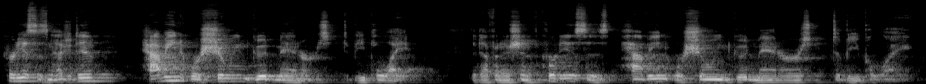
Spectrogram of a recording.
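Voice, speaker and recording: A man teaching English vocabulary, slowly repeating words and stressing syllables, with frequent ums. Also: mid-range voice. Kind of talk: vocabulary lesson recording. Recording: echoey room with faint noise.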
